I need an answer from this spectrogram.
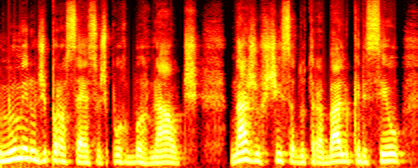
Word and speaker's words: burnout: A pronúncia burnout. Burnout, tá certo? Burnout. Cada um fala de um jeito aí, mas o correto então é burnout.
